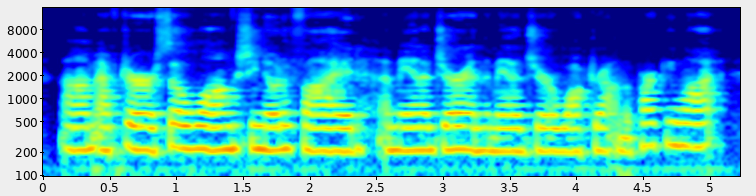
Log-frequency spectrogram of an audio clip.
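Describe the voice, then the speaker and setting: Monotone, flat delivery at a fairly quick pace over noticeable background noise. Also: woman. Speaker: direct sales consultant. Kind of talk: sales pitch. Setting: launch party with audience. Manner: hesitant, many fillers.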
